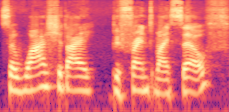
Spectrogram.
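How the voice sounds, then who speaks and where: A woman with a normal speaking voice at a fairly low pitch and a moderate pace. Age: 30s. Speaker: motivational speaker and presenter. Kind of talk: radio interview. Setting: live radio broadcast.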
